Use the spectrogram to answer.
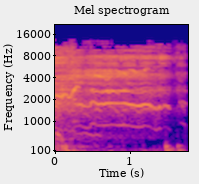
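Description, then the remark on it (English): A man who smells gas lets out a loud, sustained high-pitched scream that wavers slightly in pitch for over a second, with some low rumbling thumps and background noise underneath. “is over here screaming that he smells gas.”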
